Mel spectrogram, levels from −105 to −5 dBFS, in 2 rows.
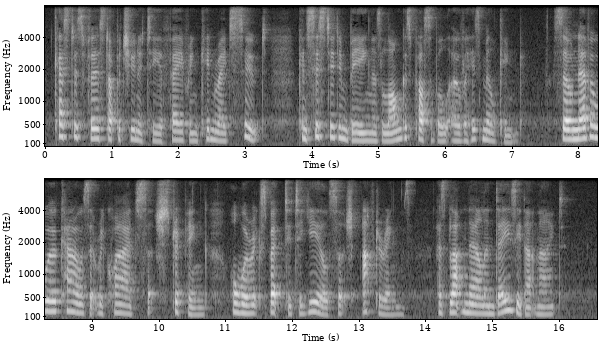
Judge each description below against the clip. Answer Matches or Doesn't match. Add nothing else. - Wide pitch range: Doesn't match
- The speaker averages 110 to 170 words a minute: Matches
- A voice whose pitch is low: Doesn't match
